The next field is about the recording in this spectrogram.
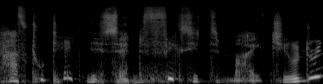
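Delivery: strange, weird, deep put-on voice. After saying he can't do it, trying again, weird deep Grinch voice. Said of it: "He's got like that weird deep voice".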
